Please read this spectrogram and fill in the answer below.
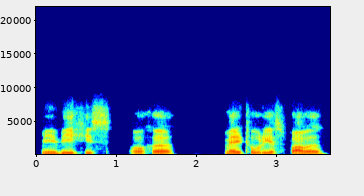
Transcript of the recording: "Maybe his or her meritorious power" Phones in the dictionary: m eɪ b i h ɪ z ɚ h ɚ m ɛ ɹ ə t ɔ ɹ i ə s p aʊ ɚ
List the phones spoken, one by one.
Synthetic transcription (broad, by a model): m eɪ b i h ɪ s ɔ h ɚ m ɛ ɹ ə t ɔ ɹ i ə s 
